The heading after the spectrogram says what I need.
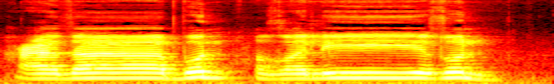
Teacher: तनवीन की आवाज़ को ज़ाहिर करके पढ़ेंगे क्योंकि हरूफ हल्की के 6 हरूफों में से गैन आ रहा है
